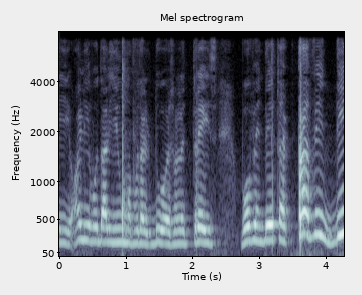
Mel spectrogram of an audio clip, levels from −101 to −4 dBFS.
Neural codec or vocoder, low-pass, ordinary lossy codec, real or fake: none; 7.2 kHz; none; real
